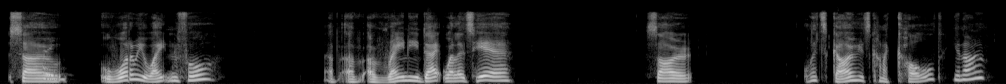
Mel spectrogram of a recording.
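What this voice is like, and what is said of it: Character voice with put-on accent. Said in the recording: “I have to remember the accent because it's been a little while.”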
